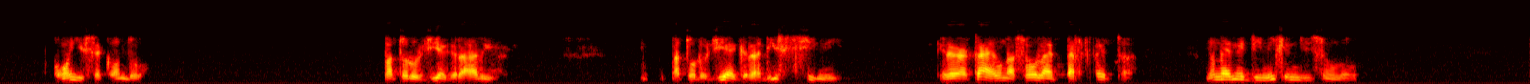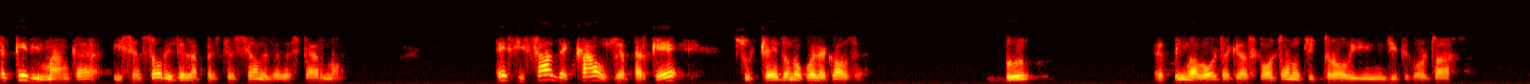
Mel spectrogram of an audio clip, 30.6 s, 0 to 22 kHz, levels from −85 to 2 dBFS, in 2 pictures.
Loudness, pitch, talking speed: -29 LUFS, 115 Hz, 95 wpm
